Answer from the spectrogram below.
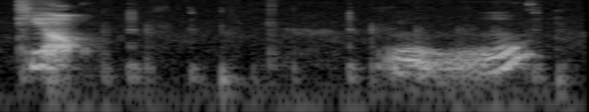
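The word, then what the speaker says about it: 跳舞: wo hui wo hui Okay, yeah, t i ao tiao wu wo hui tiao wu tiao So, here tiao wu means I can dance.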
